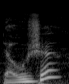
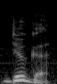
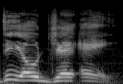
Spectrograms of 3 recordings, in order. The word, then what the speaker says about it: Doja: It's pronounced Doja? What did you think it was pronouncing it? Yeah, I want to hear that. Duga.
